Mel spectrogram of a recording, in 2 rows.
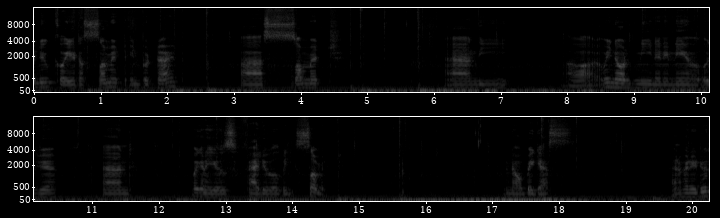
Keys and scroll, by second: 0.8 Return, 1.6-2.6 typing, 4.5-5.2 typing, 5.7 Return, 6.2 Right, 6.8 Right, 12.8-13.3 typing, 14.4-15.2 typing, 15.6 Return, 16.4 Left, 16.7 Left, 16.8 Left, 17.7 BackSpace, 18.6 s.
